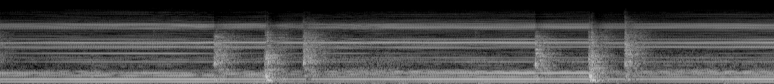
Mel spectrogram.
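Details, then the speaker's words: BendPak 2-post lift raising a van: steady pump drone with the lock clunks landing in staggered pairs instead of together. After use the cables have stretched back out, so the posts hit the stops out of timing and the cables need readjusting. "I need to adjust my cables a little bit more again. They're now that I've been using it a little bit, they're back out. It's a little bit out of timing again on hitting the stops."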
